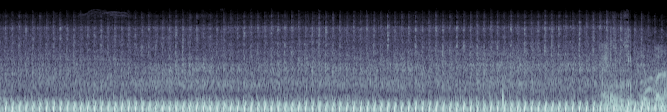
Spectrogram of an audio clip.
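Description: A motorcycle engine with a clogged carburetor idles close by with a rough, uneven, pulsing chug that stays steady for several seconds.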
